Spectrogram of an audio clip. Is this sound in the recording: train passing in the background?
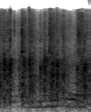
no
